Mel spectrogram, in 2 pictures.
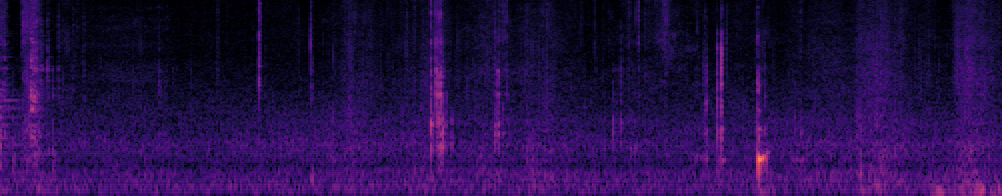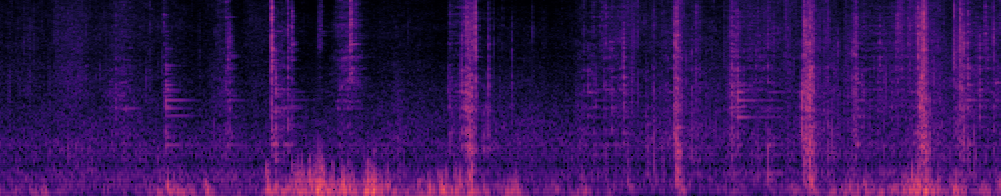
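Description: Loose shale chips and flakes clicking and scraping as they are moved and shoveled, as scattered sharp clicks, with a denser stretch of scraping and rustling about eight seconds in and more clicks near the end.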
